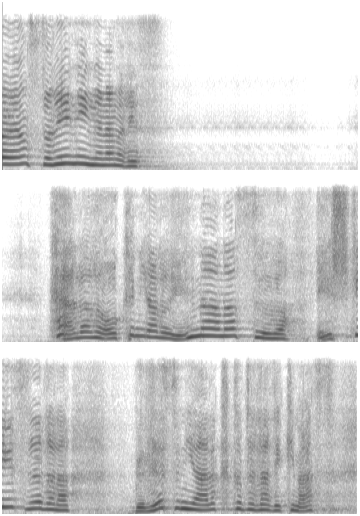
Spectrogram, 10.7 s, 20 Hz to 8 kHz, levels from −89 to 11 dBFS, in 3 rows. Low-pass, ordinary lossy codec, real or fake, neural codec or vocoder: 7.2 kHz; none; fake; codec, 16 kHz in and 24 kHz out, 0.4 kbps, LongCat-Audio-Codec, two codebook decoder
